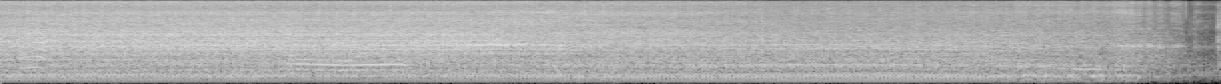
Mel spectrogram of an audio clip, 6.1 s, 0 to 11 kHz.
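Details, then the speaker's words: 1978 Mitsubishi Colt Sapporo parked since 1993, first start after about 30 years, stone cold, on choke, no air filters, fed from a small can of fuel: even, steady, smooth idle with no misses or knocks, dying cleanly at switch-off. "wow oh my gosh wow listen to that as well oh my gosh that's so smooth"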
